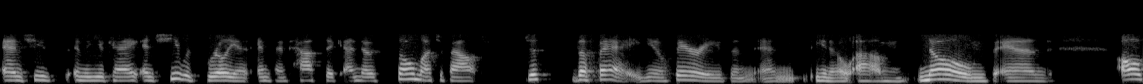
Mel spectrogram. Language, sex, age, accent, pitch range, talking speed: English, female, 30-49, American, 170-225 Hz, 155 wpm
